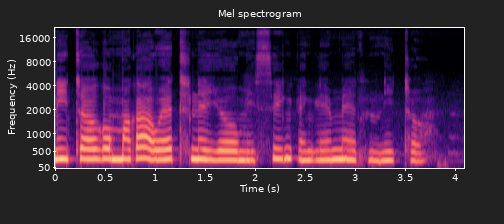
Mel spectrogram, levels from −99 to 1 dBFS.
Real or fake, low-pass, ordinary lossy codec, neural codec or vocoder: fake; 19.8 kHz; none; vocoder, 44.1 kHz, 128 mel bands every 256 samples, BigVGAN v2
